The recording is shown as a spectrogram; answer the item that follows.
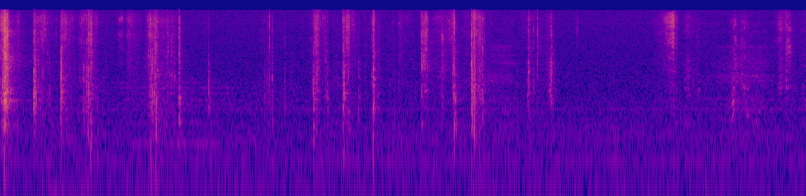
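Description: A deck of tarot cards being shuffled and handled by hand: soft, irregular clicks and flicks of card edges, with a sharper click at the very start and a quieter stretch a little past the middle.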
